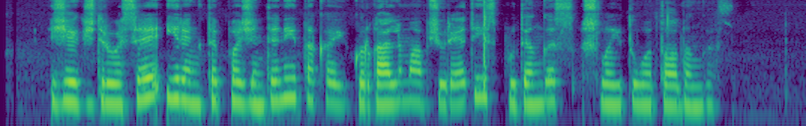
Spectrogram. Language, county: Lithuanian, Alytus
